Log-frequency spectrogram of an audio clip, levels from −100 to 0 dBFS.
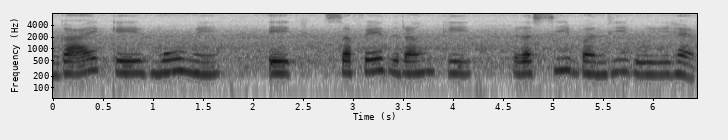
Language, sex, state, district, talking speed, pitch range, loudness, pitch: Hindi, female, Chhattisgarh, Raipur, 110 wpm, 230-265 Hz, -18 LUFS, 245 Hz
